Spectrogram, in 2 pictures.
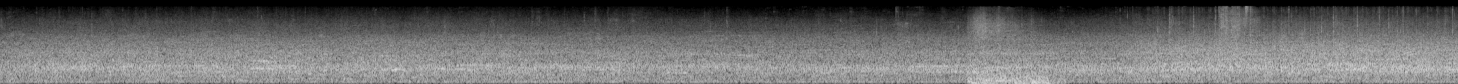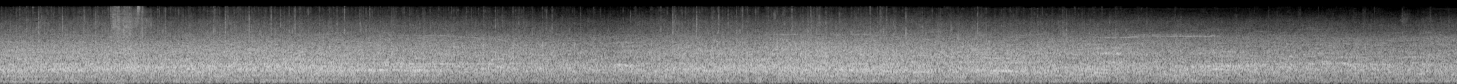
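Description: A large crowd murmurs and chatters steadily in a big echoing arena.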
